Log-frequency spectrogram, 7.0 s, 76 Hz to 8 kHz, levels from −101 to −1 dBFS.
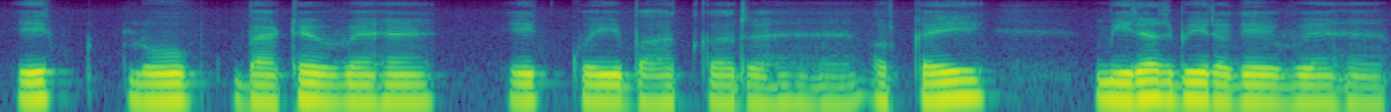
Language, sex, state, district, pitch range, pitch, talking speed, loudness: Hindi, male, Jharkhand, Ranchi, 115-130 Hz, 120 Hz, 155 wpm, -17 LUFS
